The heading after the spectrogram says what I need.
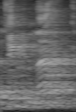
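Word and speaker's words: جِنّة: Kalau dibaca jannah artinya surga. Kalau dibaca jinnah itu artinya bangsa jin. Tulisannya sama, jim nun ta marbutoh. dibaca junnah bagi perisai, dibaca jannah surga, minal jinnati wan nas. Kalau jinnah bacanya bangsa jin.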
